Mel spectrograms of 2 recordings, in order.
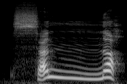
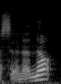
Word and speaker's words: sanna: Nous obtenons donc la racine S, N, N, qui donne le verbe sanna, et non pas sanana, parce que c'est difficile à prononcer en arabe. Donc on préfère sanna.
